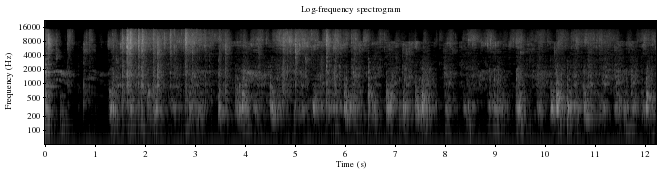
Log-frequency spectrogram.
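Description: Curry leaves and chana dal sizzling and crackling in hot oil with popped mustard seeds in a stainless-steel kadai, while a wooden spatula scrapes and stirs them in repeated strokes. The sizzle flares up about a second in, then slowly settles.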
